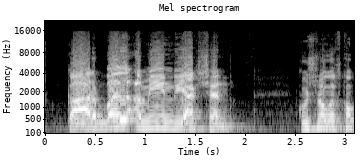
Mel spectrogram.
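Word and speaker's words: carbylamine: सारी name reaction है carb अमीन reaction कुछ लोग उसको कार्बाइन अमीन रिएक्शन कहते हैं लेकिन कार्ब अमीन रिएक्शन आप बोल सकते हैं ठीक है स्पेलिंग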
